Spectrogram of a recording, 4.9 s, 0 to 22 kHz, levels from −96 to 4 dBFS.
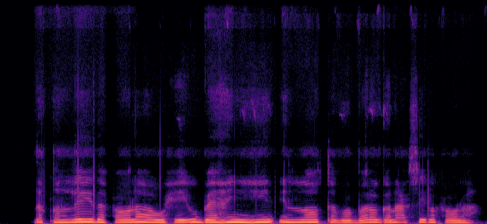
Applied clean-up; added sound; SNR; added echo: neural mask model DeepFilterNet 3.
